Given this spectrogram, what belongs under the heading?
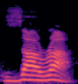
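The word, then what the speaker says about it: זרע: Even though this is a silent letter, we're looking at a we're looking at a root word. So we need a sound at the end. So what we normally do would be kamatz patach, right?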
